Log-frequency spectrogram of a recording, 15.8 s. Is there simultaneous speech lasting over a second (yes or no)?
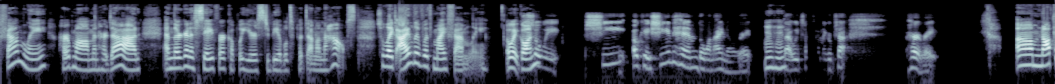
no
